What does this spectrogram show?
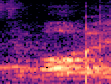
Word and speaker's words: Thibodeau: Isn't it Thibodeau? No, it's Taboda. Oh, Taboda. Okay. All right. So those friends of Charlie Taboda, my apologies. When I've seen it, I've always known it to be pronounced as Thibodeau. It's Taboda.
